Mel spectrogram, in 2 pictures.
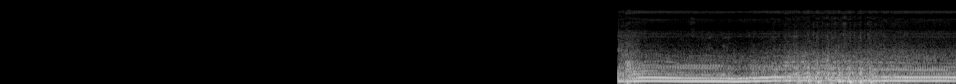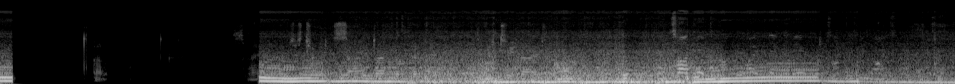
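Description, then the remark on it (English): A loud car engine drones and shifts pitch as it speeds up and eases off around the Goodwood circuit in an anti-clockwise direction, in wet, cold February weather, cutting out briefly before roaring on again; a voice speaks a single word. “I'm going to show you going around um, Goodwood in an anti-clockwise direction.”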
